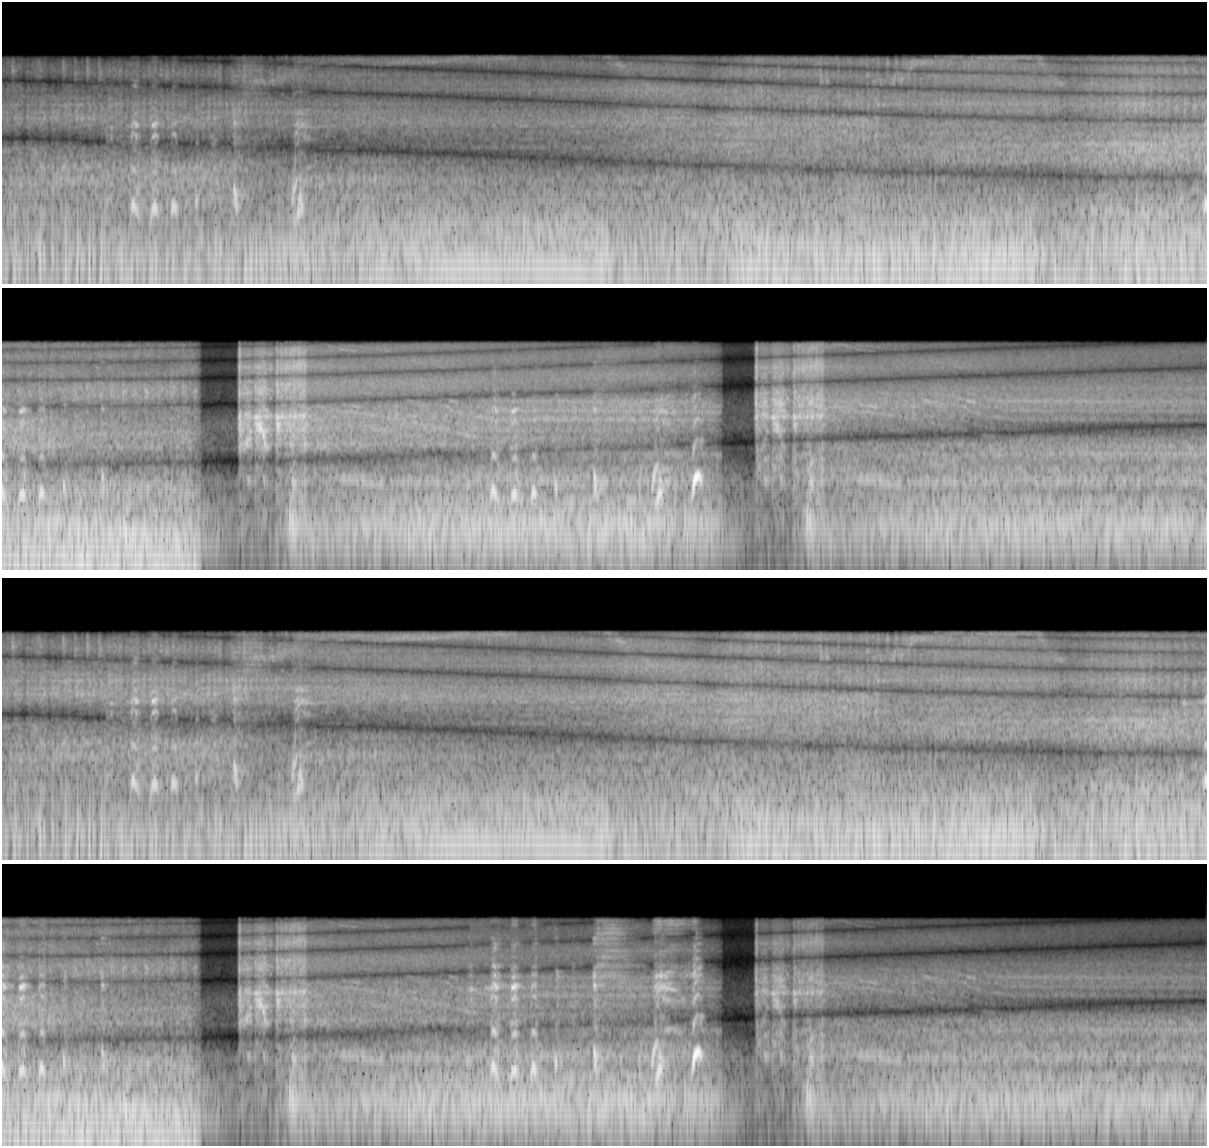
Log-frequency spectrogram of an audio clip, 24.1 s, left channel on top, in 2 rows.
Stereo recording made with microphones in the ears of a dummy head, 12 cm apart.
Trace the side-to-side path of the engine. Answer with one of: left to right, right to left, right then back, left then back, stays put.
right to left.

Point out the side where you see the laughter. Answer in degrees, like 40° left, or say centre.
60° right.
